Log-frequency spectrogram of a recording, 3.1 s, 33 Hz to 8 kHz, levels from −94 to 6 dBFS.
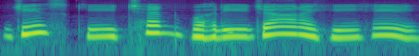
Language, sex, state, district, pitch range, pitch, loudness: Hindi, female, Madhya Pradesh, Bhopal, 220-280 Hz, 230 Hz, -15 LUFS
